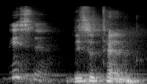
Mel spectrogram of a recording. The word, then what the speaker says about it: listen: listen 소리 안 나는 t도 있었네. listen. listen to it. listen처럼 소리 날 것 같은데 발음은 정작 listen.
